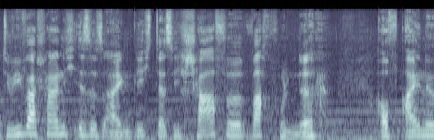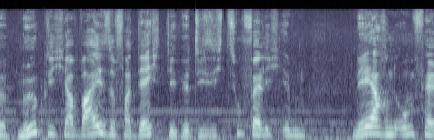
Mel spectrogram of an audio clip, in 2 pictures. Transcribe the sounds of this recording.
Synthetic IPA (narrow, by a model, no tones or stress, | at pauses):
təviːvaːɐʃaɪnlɪçɪstɛsʔaɪɡŋ̩tlɪçd̥asɪçʃaɐfəvaχhʊndə | ʔaʊfʔa̰ɪnəmøːklɪçɐvaɪzəfɛɐdɛçtɪɡədiːzɪçt͡suːfɛlɪçɪm | nɛːəʁ̞ənʔʊmfɛl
